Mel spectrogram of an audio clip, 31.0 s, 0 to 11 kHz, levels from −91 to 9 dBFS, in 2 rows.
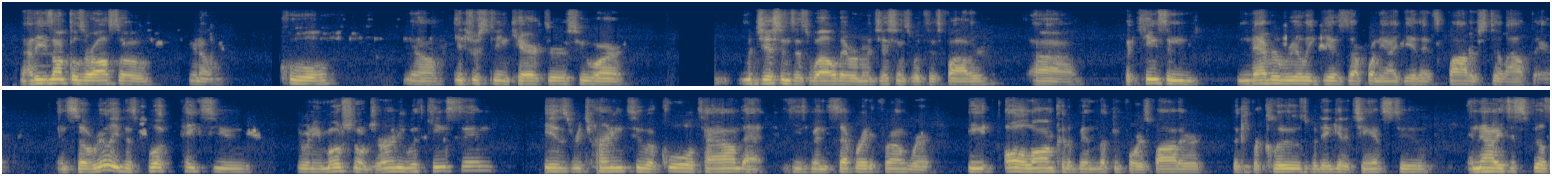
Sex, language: male, English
